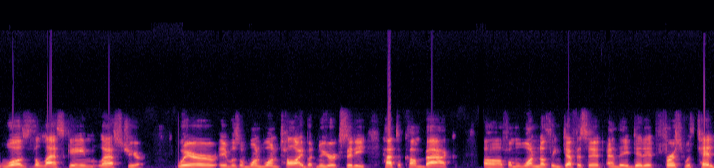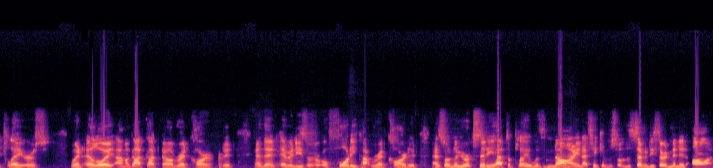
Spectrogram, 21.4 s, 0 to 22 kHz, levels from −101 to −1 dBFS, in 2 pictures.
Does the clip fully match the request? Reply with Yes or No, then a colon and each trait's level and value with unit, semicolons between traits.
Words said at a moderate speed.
Yes: average, 185 wpm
